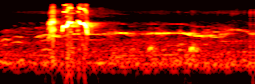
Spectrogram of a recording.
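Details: Sooty-headed bulbul song used as a lure for birds that rarely sing: a short bright burst of chattering notes, then a softer drawn-out whistle with faint low notes beneath.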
